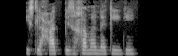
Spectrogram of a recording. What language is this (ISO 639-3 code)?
pus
